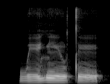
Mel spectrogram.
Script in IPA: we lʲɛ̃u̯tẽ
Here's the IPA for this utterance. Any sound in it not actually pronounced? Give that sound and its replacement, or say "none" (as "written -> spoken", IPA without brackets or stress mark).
ɛ̃ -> ẽ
